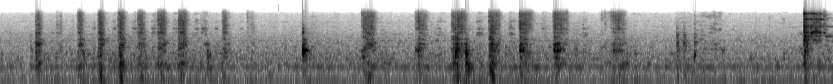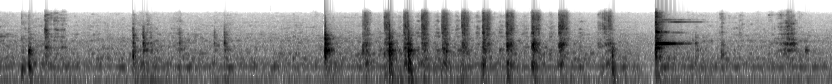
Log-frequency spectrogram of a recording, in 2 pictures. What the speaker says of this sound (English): I'm gonna slice it pretty thinly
